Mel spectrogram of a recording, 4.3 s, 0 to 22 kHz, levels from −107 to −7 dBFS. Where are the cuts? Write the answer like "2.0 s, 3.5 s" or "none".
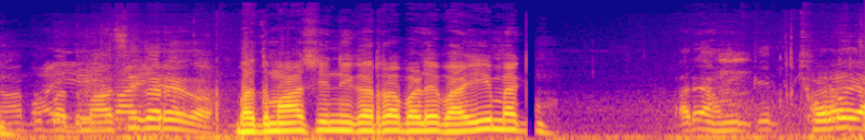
2.7 s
